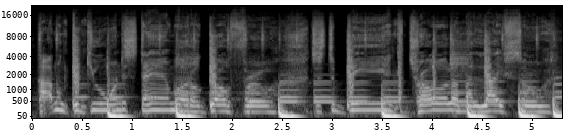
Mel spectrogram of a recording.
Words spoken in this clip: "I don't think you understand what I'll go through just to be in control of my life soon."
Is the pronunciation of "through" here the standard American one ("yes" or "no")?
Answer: yes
